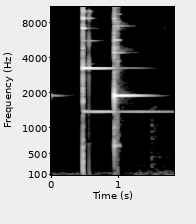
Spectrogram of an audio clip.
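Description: Two bright glass clinks about half a second apart, fairly loud, each leaving a clear ringing tone that fades slowly, glasses touched together in a cheers toast, one a Glencairn whisky glass, the other a glass of water. No one speaks.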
